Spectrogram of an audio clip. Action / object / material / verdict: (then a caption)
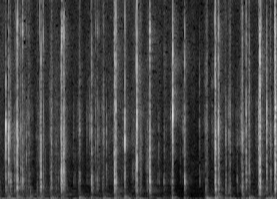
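tap / bamboo wooden keyboard / bamboo / none. Fingertips and nails tap the keys of a bamboo wooden keyboard, typed on with both hands up close. Short, sharp clicks with bright, hollow tops and very quick decay follow one another at an uneven typing pace, with a few louder strikes and a brief lull just before the three-second mark.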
